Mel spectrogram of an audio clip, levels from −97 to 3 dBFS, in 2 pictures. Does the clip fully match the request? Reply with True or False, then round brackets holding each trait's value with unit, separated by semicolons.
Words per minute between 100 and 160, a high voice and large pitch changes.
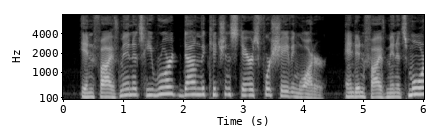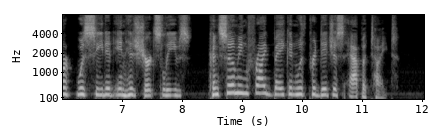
True (145 wpm; 200 Hz; 6.7 semitones)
